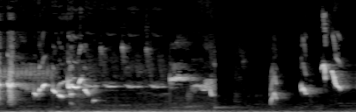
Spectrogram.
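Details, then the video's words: Caged Oriental magpie-robin giving tutor song with 'tembakan' notes: a fluty warbled phrase drawn into a long steady whistle, a pause, then a few scattered sharp chirps and rising whistles. "Masteran Burung Kacer Full Isian Tembakan"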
